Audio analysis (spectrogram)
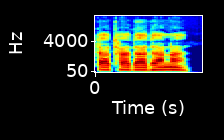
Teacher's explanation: त थ द ध न दंत होता है।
